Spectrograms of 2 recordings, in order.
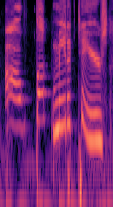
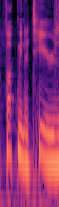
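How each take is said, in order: First: Much higher, slow strained cry of pain; hurt golfer. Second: Said in the usual way. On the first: Retold or imitated. Golfer hit in the ankle by a practice swing, slow high pained wail. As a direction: wail it like you just got whacked in the ankle. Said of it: "and the guy goes". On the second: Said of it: "You just put it".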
